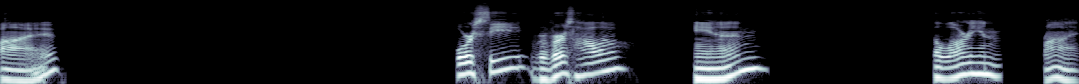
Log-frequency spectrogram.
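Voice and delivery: soft, hushed ASMR voice. Livestreamer reading out Pokemon card names to viewers, ASMR voice. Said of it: "I keep going back to the A S M R voice".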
